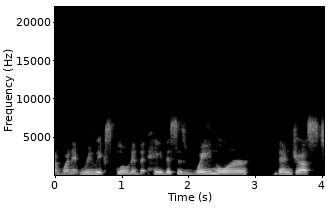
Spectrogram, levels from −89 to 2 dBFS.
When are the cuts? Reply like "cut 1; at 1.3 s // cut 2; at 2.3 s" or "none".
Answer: none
